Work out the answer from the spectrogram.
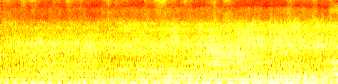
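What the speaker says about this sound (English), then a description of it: "That looks like another bunch of planes right there, different than the ones that took off." Propeller airplanes fly overhead at an air fair, a steady, loud droning engine hum that holds throughout without a break.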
